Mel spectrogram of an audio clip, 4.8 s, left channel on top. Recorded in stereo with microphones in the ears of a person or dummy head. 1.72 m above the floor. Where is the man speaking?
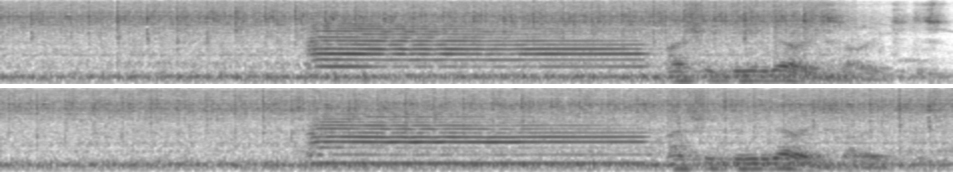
85° left, 6 m.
